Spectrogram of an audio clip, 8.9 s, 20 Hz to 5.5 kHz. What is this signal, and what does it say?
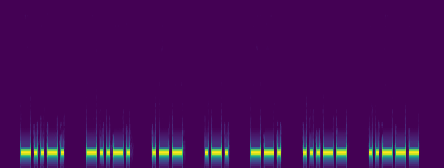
Morse code, heard as a keyed tone, about 18 wpm, spaced as for 12 wpm, 550 Hz. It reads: //WRG32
